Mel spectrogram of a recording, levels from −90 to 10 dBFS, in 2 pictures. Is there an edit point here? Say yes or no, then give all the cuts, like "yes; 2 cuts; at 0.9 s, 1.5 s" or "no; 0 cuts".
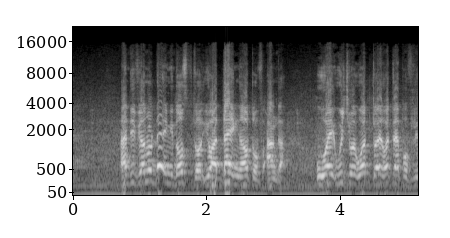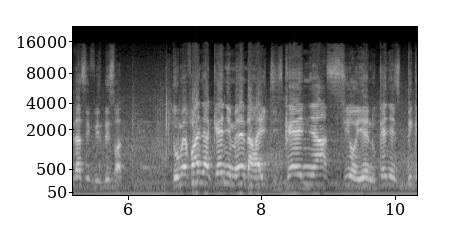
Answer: yes; 1 cut; at 8.2 s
